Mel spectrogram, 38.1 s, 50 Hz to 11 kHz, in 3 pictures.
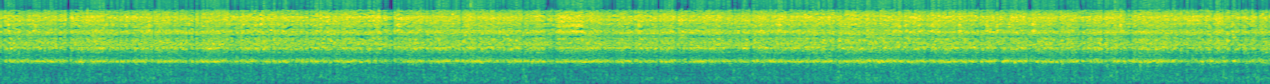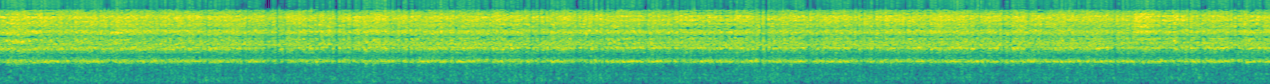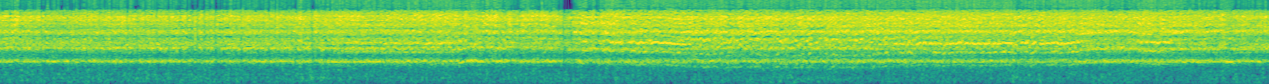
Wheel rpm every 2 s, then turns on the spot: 230, 230, 230, 230, 230, 230, 230, 230, 230, 230, 230, 240, 230, 230, 230, 220, 210, 200, 220.
none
